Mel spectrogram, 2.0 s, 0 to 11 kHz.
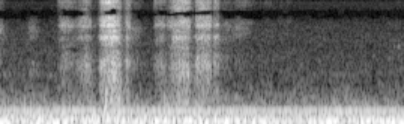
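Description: Felt-tip marker writing on lined paper: a few faint, short strokes in the first half as the numeral 4 is drawn.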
